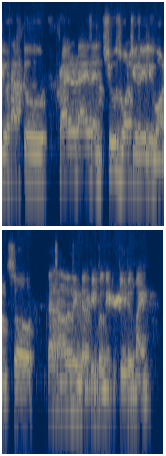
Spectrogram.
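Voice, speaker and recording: With an Indian accent, a man speaks at medium pitch. His pace is moderate and his pitch variation ordinary. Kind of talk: interview answer.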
